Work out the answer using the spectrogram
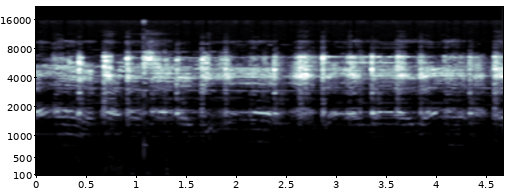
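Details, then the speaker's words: Car speaker on a head unit playing a CD, one of a pair suspected to have a bad internal amplifier or driver: music thin, hissy and tinny with no bass, very weak; speaker faulty, needs opening or replacing. "ये आवाज़ slow है बहुत, शां शां कर रहा है।"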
